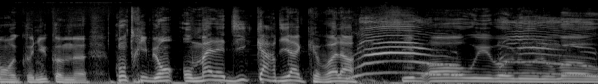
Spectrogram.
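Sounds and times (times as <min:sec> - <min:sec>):
speech: 0:00.0 - 0:05.9
cat meowing: 0:03.5 - 0:05.9.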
